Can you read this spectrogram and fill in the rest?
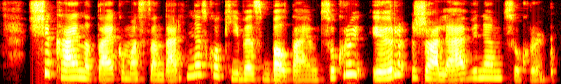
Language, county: Lithuanian, Šiauliai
